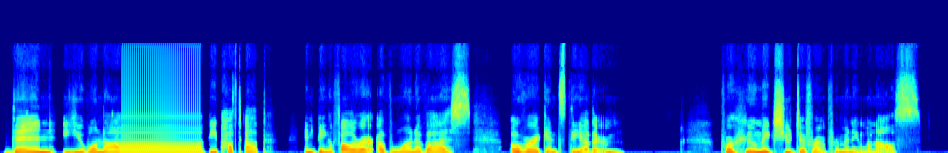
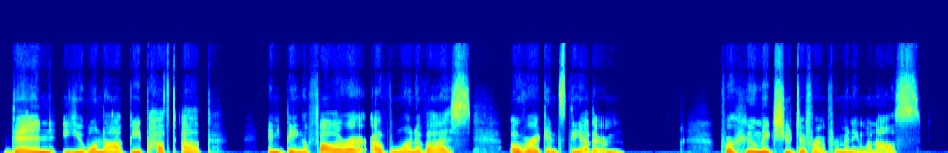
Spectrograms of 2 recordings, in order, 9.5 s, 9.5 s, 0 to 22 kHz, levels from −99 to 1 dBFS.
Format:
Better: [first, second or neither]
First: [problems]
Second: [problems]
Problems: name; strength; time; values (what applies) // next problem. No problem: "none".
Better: second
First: audio freezing; at 1 s for 1 s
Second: none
